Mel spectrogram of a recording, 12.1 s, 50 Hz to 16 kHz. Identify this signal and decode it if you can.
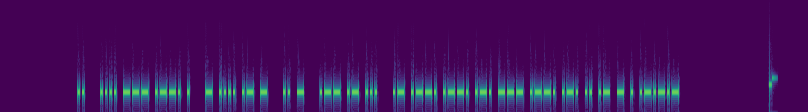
Morse code, heard as a keyed tone, about 36 wpm, 700 Hz. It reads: I HOPE THAT IT WAS APPROPRIATE.
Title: Sentences from Top 1000 Words - Review Part 5 - 35wpm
